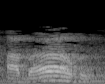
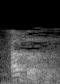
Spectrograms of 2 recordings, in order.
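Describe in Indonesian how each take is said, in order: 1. Vokal setelah b panjang. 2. Vokal setelah b pendek. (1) "kalau pada dialek yang ma'ruf, dialek yang terkenal, akan membaca abahu" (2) "Yang kedua, ini abahu"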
